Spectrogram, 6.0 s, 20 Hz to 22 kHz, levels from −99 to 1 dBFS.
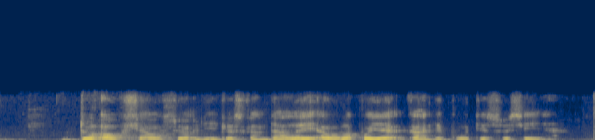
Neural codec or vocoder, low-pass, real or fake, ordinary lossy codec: codec, 16 kHz in and 24 kHz out, 2.2 kbps, FireRedTTS-2 codec; 7.2 kHz; fake; Opus, 24 kbps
